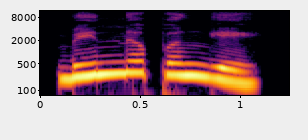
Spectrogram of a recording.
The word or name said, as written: ಬಿನ್ನಪಂಗೆಯ್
